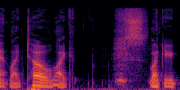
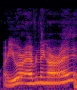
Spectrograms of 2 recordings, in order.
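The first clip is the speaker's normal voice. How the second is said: higher, louder questioning voice; concerned bystander; 11 semitones higher, 5 dB louder than usual. Retold or imitated. Bystander to someone lying under a truck, concerned. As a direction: call out a concerned check. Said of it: "somebody being like".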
